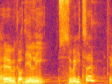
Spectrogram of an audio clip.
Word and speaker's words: Suito: we've got the elite suite oh yeah that's how you say it super compact design I'm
